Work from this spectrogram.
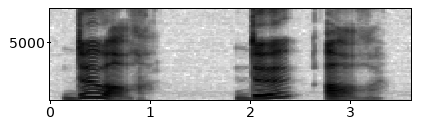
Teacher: So you don't hear the H sound here.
